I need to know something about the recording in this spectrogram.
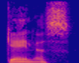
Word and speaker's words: genus: So we have the Latin word genus, which is the source of English words like genetics and genealogy. That original Latin root word was originally pronounced with that hard G sound at the beginning.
